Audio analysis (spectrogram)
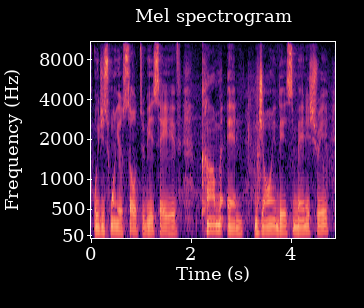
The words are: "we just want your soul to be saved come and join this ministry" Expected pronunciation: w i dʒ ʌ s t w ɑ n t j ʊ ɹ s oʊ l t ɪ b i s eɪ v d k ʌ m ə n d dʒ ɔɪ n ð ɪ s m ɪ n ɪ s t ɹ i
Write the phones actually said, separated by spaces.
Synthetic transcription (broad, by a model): w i dʒ ʌ s t w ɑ n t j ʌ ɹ s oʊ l t ɪ b i s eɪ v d k ʌ m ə n dʒ ɔɪ n ð ɪ s m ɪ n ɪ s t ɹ i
